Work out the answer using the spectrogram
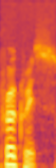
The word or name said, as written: PROCRIS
